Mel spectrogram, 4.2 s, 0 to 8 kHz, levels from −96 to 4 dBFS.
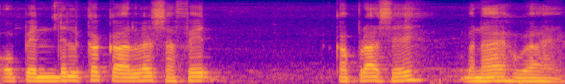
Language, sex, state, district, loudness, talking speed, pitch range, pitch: Hindi, male, Arunachal Pradesh, Lower Dibang Valley, -15 LUFS, 125 wpm, 130-140 Hz, 130 Hz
